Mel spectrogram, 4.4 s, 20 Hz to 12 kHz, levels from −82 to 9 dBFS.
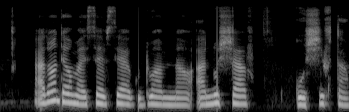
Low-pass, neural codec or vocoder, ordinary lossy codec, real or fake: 9.9 kHz; none; none; real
